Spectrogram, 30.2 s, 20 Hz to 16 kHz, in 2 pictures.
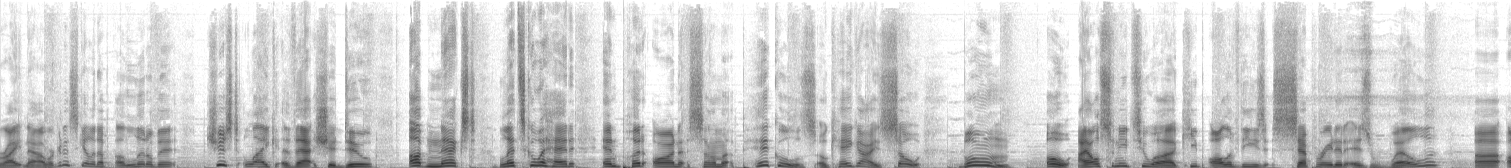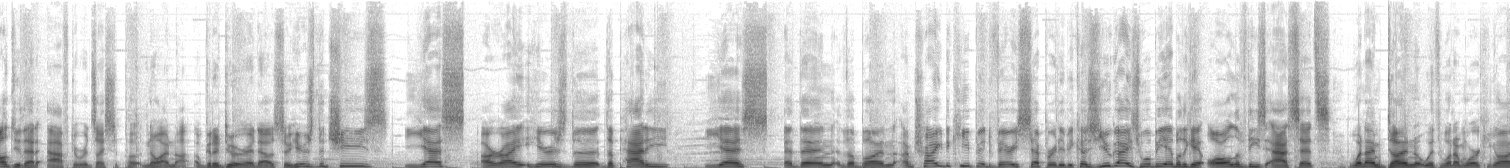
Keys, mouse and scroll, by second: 0.5 s, 1.1 click, 1.4-3.3 middle drag, 4.1-4.5 shift+middle drag, 6.5 scroll up 2, 7.2-7.7 shift+middle drag, 8.4 shift+a, 10.5-10.9 scroll down 3, 10.9 middle drag, 11.5 click, 11.8-12.2 scroll down 1, 12.2 click, 14.3-15.1 middle drag, 15.1-16.0 scroll up 1, 16.0 scroll up 1, 16.4 shift+d, 16.7 click, 17.0-17.6 scroll down 1, 17.6-18.8 drag, 19.1 click, 19.8-20.4 scroll down 1, 20.4 click, 21.6 shift+d, 21.9 click, 22.2-22.7 scroll down 2, 23.0 click, 24.6 click, 25.6 middle click, 26.1-27.4 scroll down 2, 29.3-29.9 scroll up 1, 29.9 scroll up 2, 30.1-30.2 shift+middle drag.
